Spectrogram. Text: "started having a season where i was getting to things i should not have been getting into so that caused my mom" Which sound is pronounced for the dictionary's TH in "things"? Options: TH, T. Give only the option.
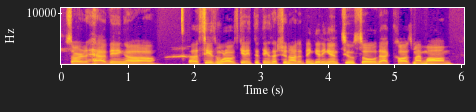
TH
